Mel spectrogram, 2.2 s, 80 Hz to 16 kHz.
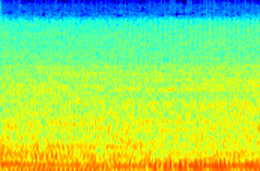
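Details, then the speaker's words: Champion 3400-watt inverter generator after carb cleaning, loaded with a space heater on max (about 1500–1700 W): steady, hard-working drone with constant low tone, no hunting or misses; normal running under load, checking inverter board output. "so I don't know if you can tell but I have that space heater on max that's about 1500 to 1700 watts and as you can hear the generator is actually working pretty hard here"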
